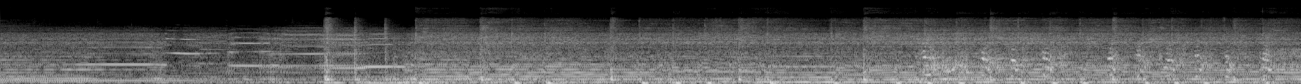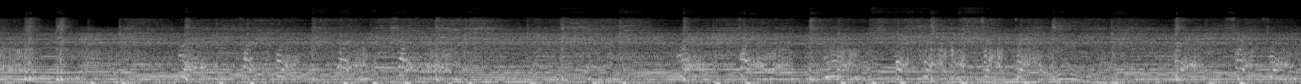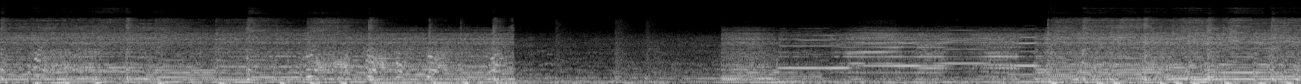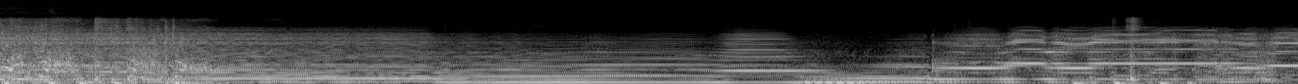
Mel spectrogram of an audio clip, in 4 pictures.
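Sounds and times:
electric guitar: 0.0 - 52.0
punk band playing loud: 0.0 - 52.0.

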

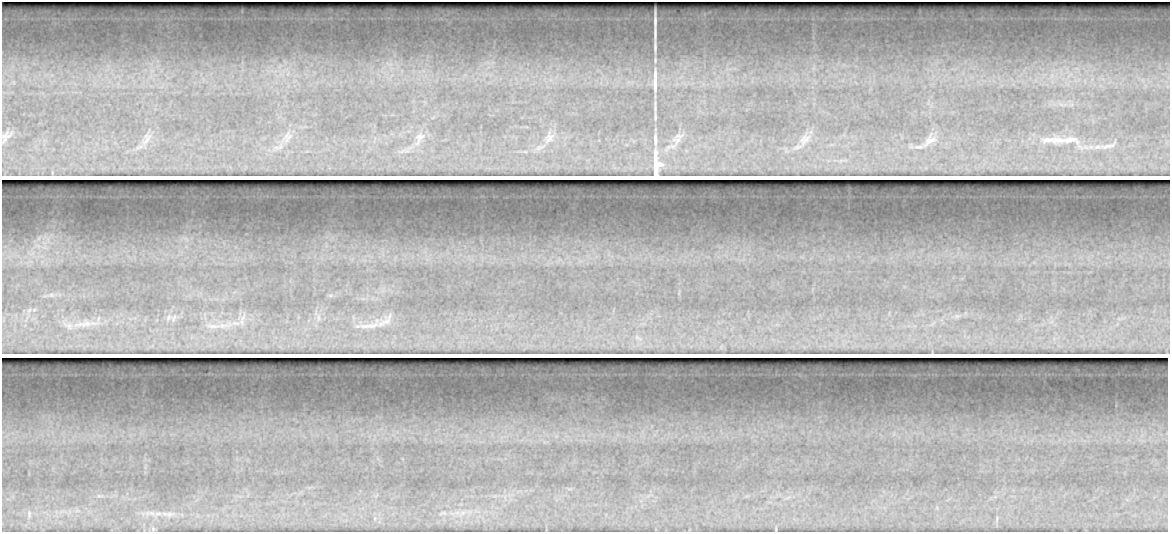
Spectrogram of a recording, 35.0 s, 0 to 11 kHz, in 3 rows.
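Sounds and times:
steady hiss: 8.6 - 35.0.

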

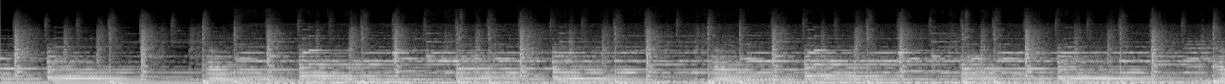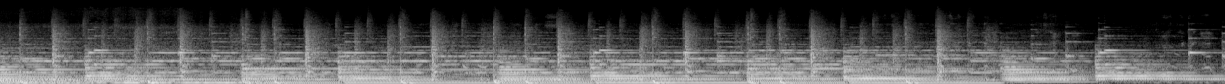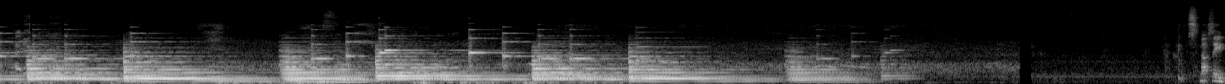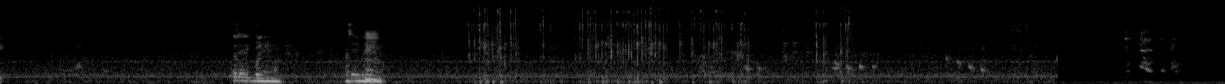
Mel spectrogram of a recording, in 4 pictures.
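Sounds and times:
calm piano chords: 0.0 - 34.5
mechanical keyboard typing: 41.4 - 45.4.

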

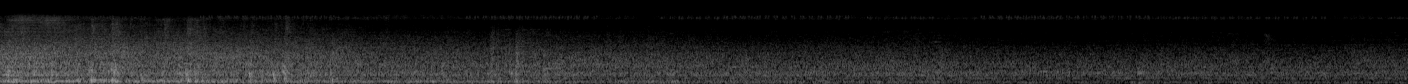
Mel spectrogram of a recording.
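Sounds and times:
passenger train rumbling on rails: 0.0 - 14.0.

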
